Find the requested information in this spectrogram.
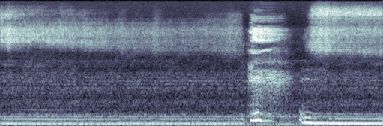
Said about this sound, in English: I'm so high I forgot the air conditioner was on until I just looked at it. See, I already got immune to the sound.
